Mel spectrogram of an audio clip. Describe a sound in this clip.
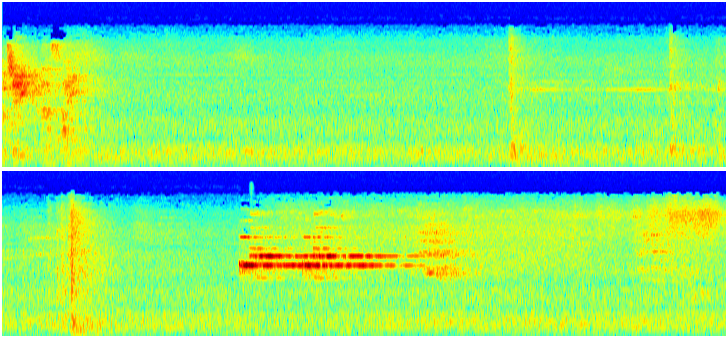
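A stopped train hums steadily.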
